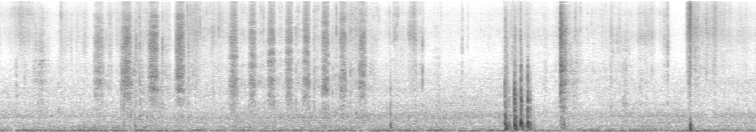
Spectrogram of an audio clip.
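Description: Bee smoker bellows puffing again and again, about two to three puffs a second, as smoke is blown into a hive entrance. Later a loud cluster of hard knocks, and near the end one more sharp knock, as the bricks and lid on the hive are handled.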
